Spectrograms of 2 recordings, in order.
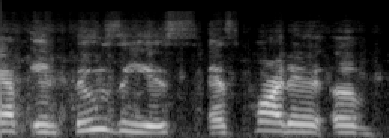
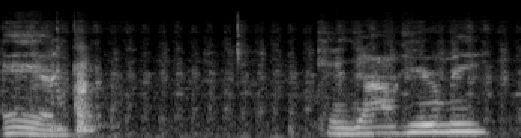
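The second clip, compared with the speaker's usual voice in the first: whispering, quieter and slower; 3 semitones lower, 4 dB quieter than usual. Asking viewers in the chat whether they can hear; whispering. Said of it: "because I'm trying to whisper".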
